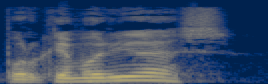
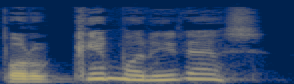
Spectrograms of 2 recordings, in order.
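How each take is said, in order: First: It is said as a statement. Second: It is said as a question.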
